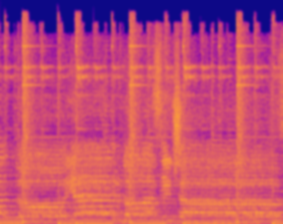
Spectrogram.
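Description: Children's choir singing a Christmas song in unison over an instrumental backing with a steady bass line.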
